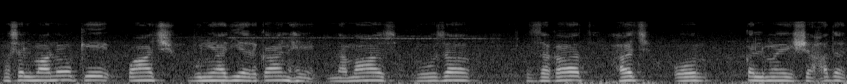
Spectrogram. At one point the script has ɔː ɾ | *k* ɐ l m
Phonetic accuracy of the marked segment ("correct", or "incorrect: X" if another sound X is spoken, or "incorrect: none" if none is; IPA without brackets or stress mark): correct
